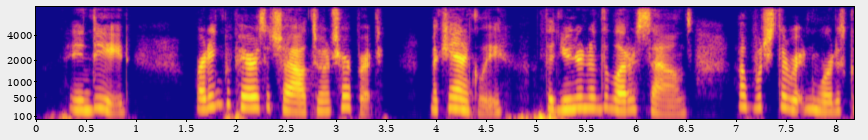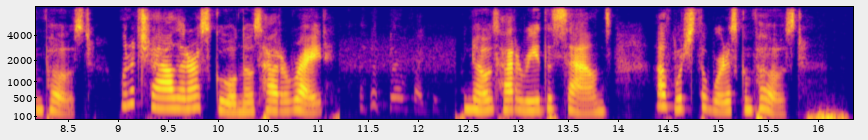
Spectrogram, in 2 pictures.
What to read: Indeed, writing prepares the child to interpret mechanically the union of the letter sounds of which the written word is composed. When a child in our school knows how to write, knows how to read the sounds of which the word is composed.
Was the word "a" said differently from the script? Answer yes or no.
no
